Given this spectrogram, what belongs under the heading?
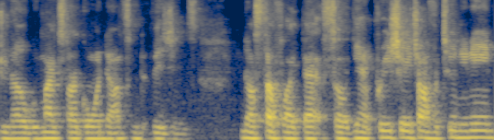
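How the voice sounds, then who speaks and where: A man's medium-pitched, somewhat breathy voice in a monotone, flat intonation. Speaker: podcast host. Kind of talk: casual chat. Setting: live stream.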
